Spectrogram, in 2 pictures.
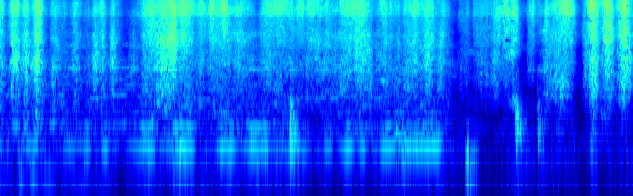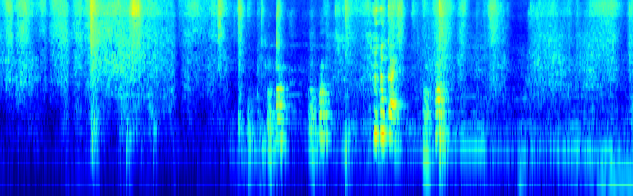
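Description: A man wipes a door frame with a cloth.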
